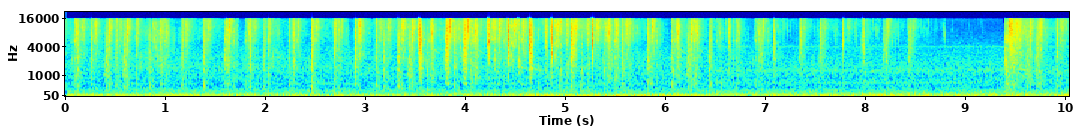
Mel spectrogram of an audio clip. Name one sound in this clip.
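A worker rustles and taps at the grass.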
